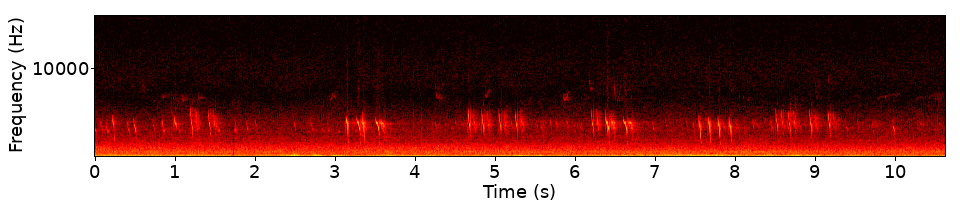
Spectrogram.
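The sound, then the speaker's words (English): Wild birds calling from a perch, in short bursts of high, thin chirps that repeat every second or so over a steady low rumble of background noise. “Wild birds calling from a perch.”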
